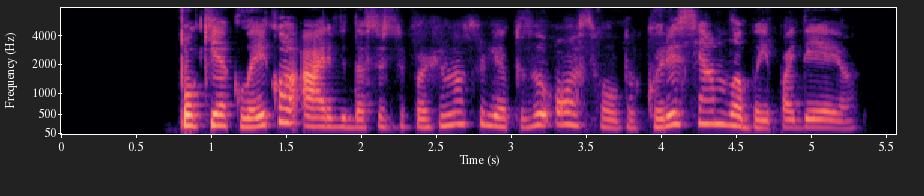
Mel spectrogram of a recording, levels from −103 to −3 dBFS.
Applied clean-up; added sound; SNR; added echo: neural mask model Resemble Enhance denoiser.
